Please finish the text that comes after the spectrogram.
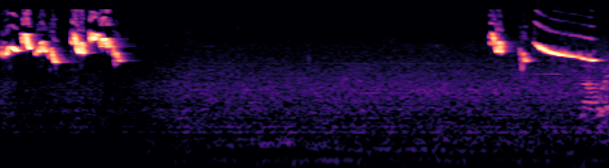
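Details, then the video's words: A hybrid finch, the yellow-fronted canary mule, gives a brief, high, twittering phrase of quick slurred notes. After a long quiet stretch, another run of sharp chirps and a drawn-out descending whistle follows. "Yellowfronted canary mule | Hybrid Finch"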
